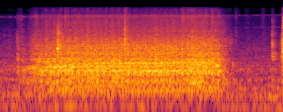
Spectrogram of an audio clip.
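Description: Serger (overlocker) stitching a sleeve onto a shirt: it starts just after the opening, runs steadily at speed for about three seconds, and stops suddenly.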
